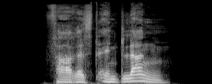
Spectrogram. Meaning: second-person singular subjunctive I of entlangfahren
- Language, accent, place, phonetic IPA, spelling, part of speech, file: German, Germany, Berlin, [ˌfaːʁəst ɛntˈlaŋ], fahrest entlang, verb, De-fahrest entlang.ogg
